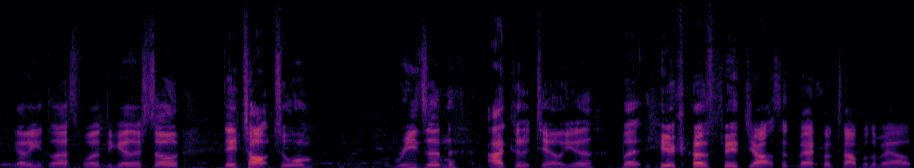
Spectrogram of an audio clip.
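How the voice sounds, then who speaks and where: With music in the background, a man speaks very fast in a fairly high pitch, his intonation lively, broken by long, frequent pauses. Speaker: college radio play-by-play announcer. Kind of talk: live commentary. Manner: animated.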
